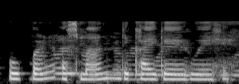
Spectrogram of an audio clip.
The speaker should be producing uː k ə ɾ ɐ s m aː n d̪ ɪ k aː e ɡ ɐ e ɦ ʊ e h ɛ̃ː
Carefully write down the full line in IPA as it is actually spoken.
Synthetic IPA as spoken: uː p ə ɾ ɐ s m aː n d̪ ɪ kʰ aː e ɡ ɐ e ɦ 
